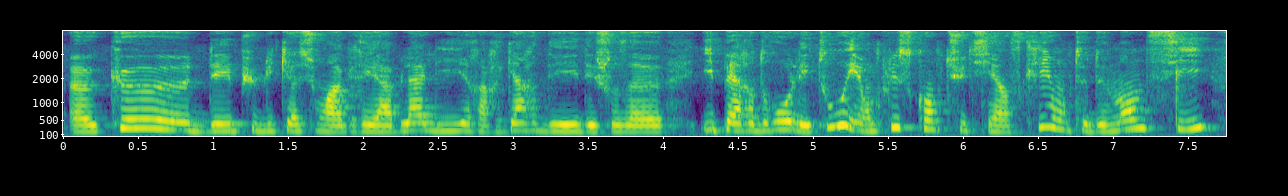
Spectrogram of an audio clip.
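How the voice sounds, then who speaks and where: French woman in her thirties, chatty self-mocking vlogger, soft mellow tone, casual talk to camera. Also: mid-range voice, moderate pace, hardly any pauses. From France. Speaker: booktuber. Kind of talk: casual vlog chat to camera.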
